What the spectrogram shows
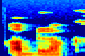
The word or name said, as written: ablak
